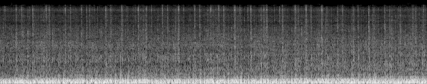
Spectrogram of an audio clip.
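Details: Freshly built small-block Ford V8 on a DIY engine run stand for break-in, before a planned fuel injection swap: deep, even burble at steady idle with no knocks or ticks; normal clean running.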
